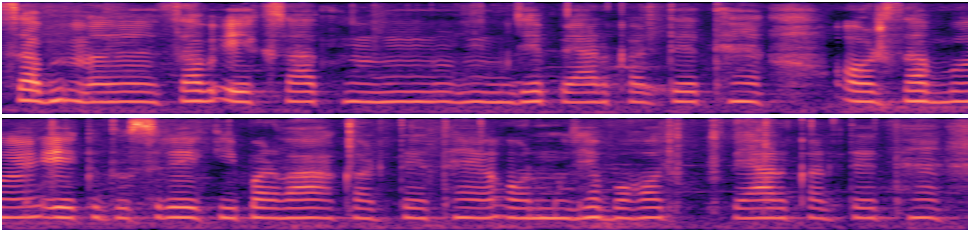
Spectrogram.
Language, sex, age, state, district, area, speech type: Hindi, female, 18-30, Bihar, Muzaffarpur, rural, spontaneous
